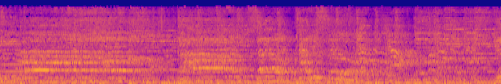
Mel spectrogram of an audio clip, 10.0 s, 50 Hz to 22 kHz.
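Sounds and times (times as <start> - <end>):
group singing into microphones: 0.0 - 9.0.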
